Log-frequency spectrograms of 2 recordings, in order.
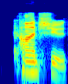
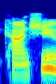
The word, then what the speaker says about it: Khonshu: Wasn't really much of a trial as it was just a, oh, we just don't believe I'm never going to pronounce his name right. The Moon Knights. – Khonshu. – Thank you. Khonshu.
